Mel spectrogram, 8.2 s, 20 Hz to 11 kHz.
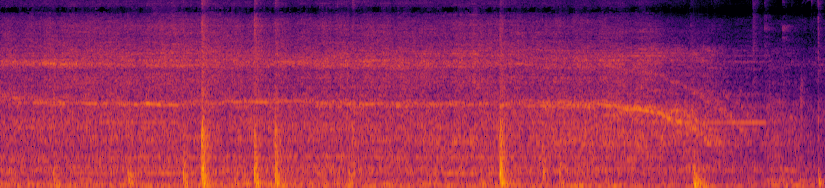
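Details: Normal slide-out motor run on a 2022 Wildwood 28VBXL travel trailer: steady mid-pitched whine with a few clunks as the room extends, motors whine briefly at full extension then shut off automatically.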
